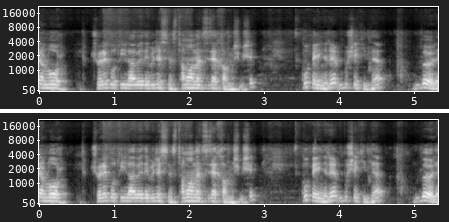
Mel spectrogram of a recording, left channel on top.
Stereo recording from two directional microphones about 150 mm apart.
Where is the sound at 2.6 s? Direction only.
20° right (ahead or behind).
